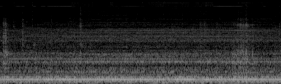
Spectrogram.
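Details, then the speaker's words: Camper van diesel parking heater (boiler-type, antifreeze circuit for floor heating and hot-air fan) running normally: smooth constant low hum and steady fan drone, no knocks; owner says it is not noisy at all on the low setting. "약하게 틀어놓으면 전혀 시끄럽지 않아요. 조용해요. 히터가 돌아간 소리예요."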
